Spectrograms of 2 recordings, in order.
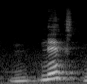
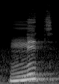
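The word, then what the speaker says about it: niche: ठीक है, अब नेक्स्ट दूसरा टर्म है निकेत। दूसरा टर्म क्या है? निकेत, या इसे सिंपली निच या निक भी प्रोनाउंस कर सकते हैं इंग्लिश में।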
